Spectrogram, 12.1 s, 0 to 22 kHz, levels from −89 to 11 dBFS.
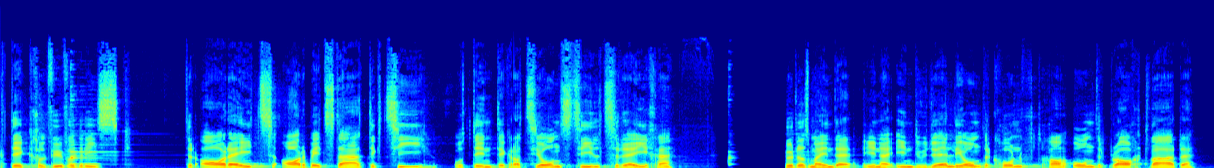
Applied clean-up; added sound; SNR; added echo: neural mask model RNNoise.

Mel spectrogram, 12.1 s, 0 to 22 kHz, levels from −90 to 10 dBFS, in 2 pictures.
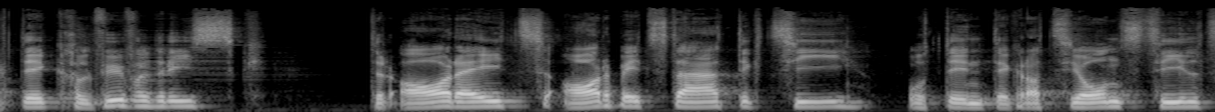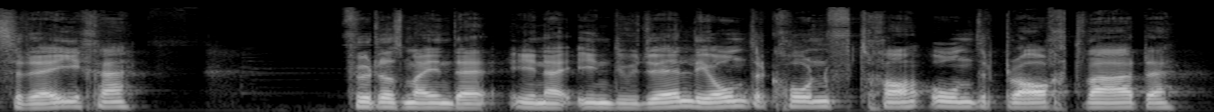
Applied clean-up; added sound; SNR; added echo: neural mask model DeepFilterNet 3.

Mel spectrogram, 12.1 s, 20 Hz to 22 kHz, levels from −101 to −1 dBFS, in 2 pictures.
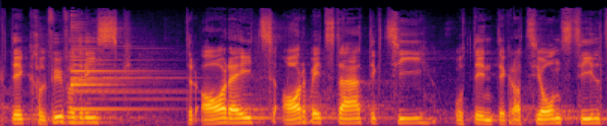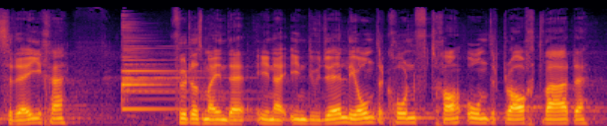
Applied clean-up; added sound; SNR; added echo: none; Gong; 14 dB; none.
